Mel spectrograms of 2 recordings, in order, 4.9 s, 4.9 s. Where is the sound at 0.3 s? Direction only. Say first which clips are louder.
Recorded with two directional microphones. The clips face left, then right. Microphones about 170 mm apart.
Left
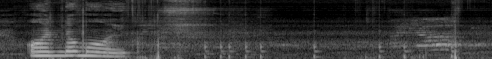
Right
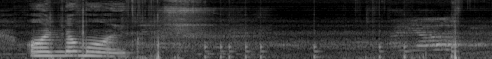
Left 4 dB; 25° left (ahead or behind).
